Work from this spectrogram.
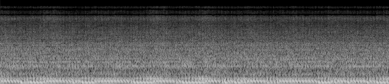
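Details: Craftsman 5000 W generator, used about once a year, running with no load or only a lamp or drop light plugged in. Steady, even single-cylinder chug at constant speed, no misses, knocks or hunting; normal healthy running.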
